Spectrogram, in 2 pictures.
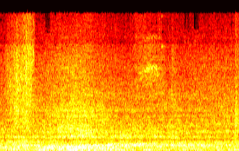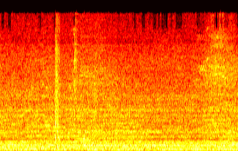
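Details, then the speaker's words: Boiler after a call about a continuously leaking relief valve flooding the basement, with an antifreeze system and a suspect expansion tank, now running the second zone, likely the purged one: steady even rushing, no banging. Everything is working as it should. "Yeah. This one, everything's working the way it should."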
